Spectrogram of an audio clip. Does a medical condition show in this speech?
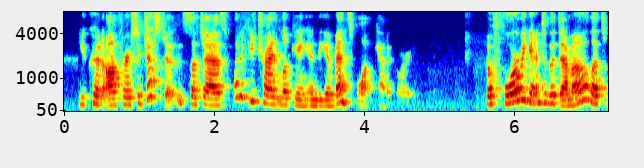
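No.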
